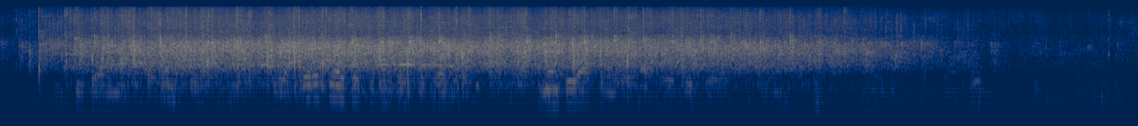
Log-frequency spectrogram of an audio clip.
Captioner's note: applause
